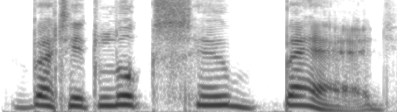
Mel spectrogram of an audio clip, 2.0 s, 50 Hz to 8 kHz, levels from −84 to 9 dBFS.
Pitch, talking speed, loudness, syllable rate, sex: 190 Hz, 150 wpm, -18 LUFS, 2.7 syllables/s, male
